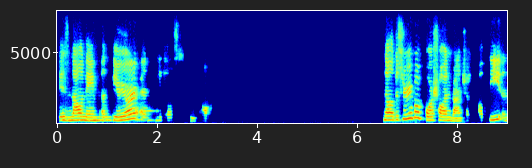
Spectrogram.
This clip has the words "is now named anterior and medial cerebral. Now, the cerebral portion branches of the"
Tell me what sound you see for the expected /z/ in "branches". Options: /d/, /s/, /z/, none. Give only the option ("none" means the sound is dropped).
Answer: none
